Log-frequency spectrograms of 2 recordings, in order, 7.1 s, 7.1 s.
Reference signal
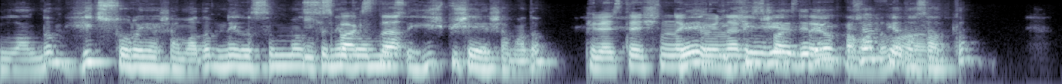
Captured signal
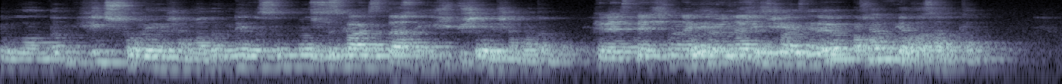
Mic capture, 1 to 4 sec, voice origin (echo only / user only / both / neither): echo only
